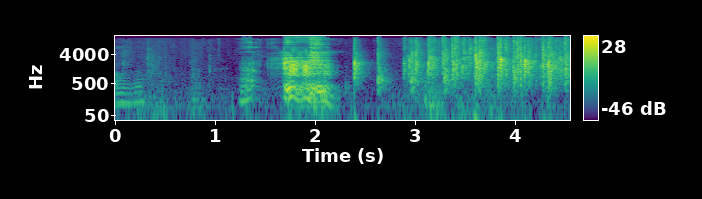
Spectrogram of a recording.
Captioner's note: clearing throat; audience applauding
